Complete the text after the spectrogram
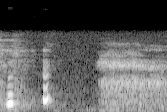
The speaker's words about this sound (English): Oh, you're breathing really hard, master. You okay?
